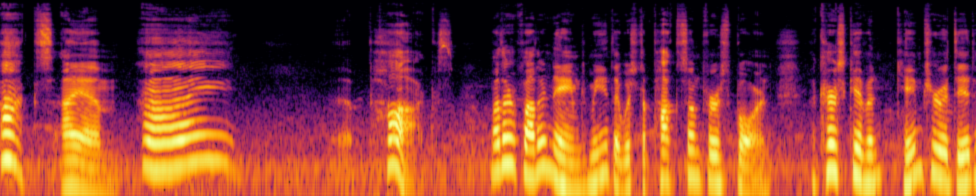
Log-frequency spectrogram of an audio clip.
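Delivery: put-on voice of a ten-year-old girl. A narrator voices a stranger answering who he is, in a high-pitched girlish voice. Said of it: "he responds with a high-pitched voice that sounds more suited to a girl of ten years".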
